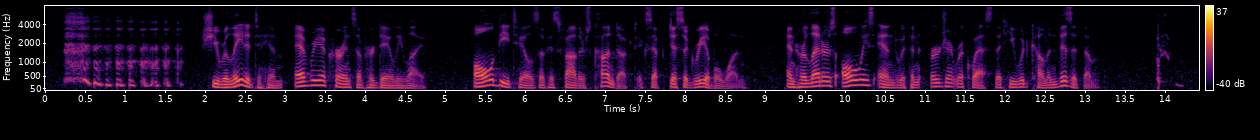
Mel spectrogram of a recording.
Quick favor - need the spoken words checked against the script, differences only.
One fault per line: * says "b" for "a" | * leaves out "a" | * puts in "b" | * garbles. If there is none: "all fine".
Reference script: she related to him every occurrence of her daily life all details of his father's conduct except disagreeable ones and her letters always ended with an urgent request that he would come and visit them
* says "one" for "ones"
* says "end" for "ended"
